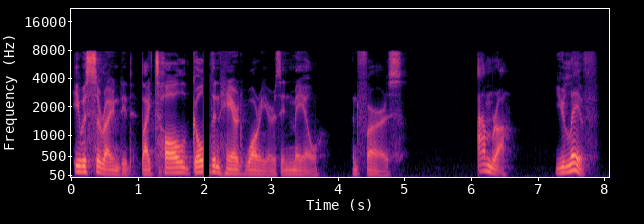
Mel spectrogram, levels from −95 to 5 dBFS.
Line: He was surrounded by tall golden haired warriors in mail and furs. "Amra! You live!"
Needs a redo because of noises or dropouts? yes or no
yes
